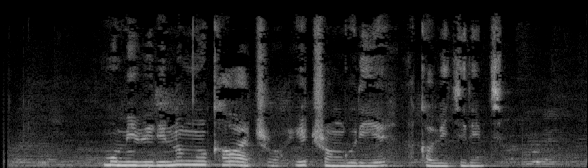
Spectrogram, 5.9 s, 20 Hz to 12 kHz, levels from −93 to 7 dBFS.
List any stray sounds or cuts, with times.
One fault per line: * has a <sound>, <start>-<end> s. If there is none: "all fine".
all fine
